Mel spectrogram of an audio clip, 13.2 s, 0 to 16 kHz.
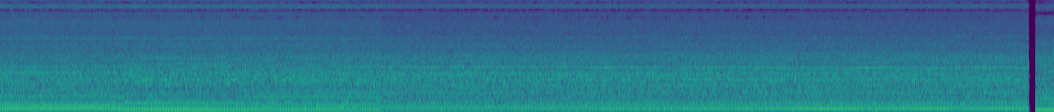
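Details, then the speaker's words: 2004 Honda CR-V automatic after replacing the transmission end cover and refilling with correct fluid (whine had been present from startup at idle): smooth, even idle with no gear whine, so the transmission sounds quiet and fixed. "think we did it I don't hear any whining so far now we should really be able to tell"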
